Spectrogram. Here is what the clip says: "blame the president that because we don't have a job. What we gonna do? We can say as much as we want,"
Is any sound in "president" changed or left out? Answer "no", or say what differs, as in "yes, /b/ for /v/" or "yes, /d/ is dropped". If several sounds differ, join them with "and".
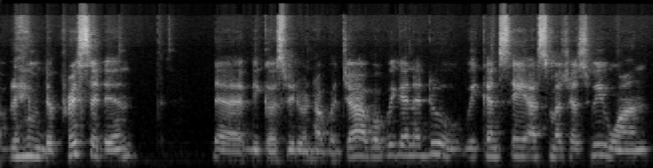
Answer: yes, /s/ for /z/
